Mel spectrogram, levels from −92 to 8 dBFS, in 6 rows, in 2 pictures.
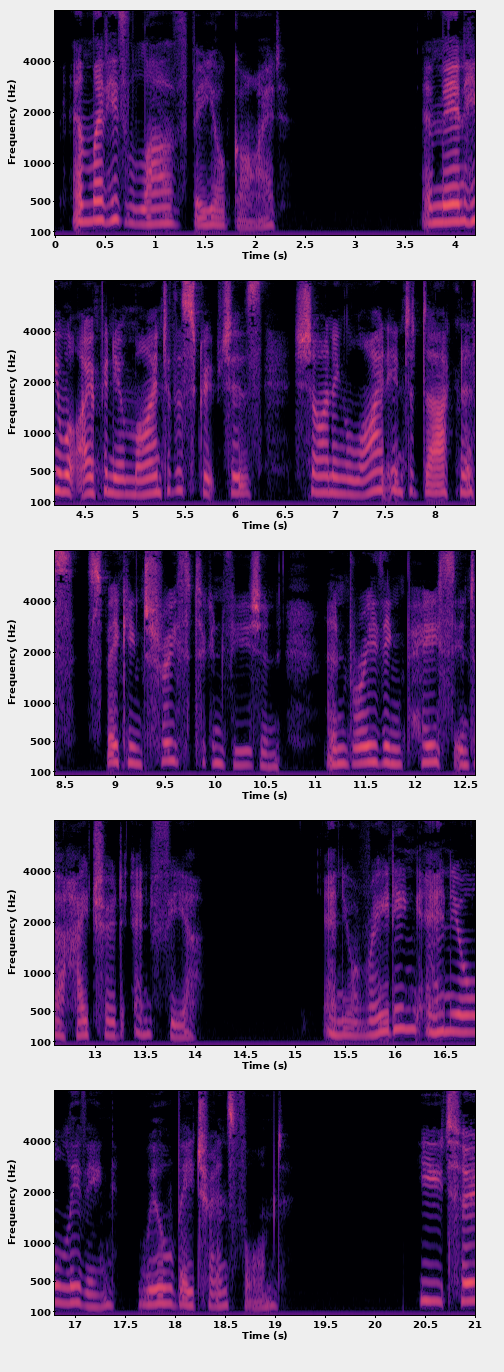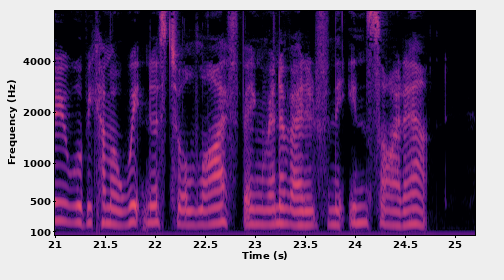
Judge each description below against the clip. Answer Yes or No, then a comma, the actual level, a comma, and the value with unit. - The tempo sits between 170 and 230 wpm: No, slow, 135 wpm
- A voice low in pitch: No, high, 200 Hz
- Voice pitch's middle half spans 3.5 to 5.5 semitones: Yes, average, 4.2 semitones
